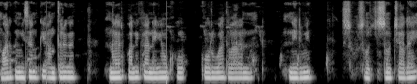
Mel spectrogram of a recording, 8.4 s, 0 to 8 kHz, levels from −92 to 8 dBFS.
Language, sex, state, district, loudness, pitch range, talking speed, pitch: Hindi, male, Chhattisgarh, Korba, -19 LUFS, 145-155 Hz, 85 wpm, 150 Hz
